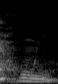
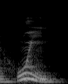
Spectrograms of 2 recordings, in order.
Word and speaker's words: ruim: chamei bem atenção ó ruim não é ruim é ruim então letra b em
